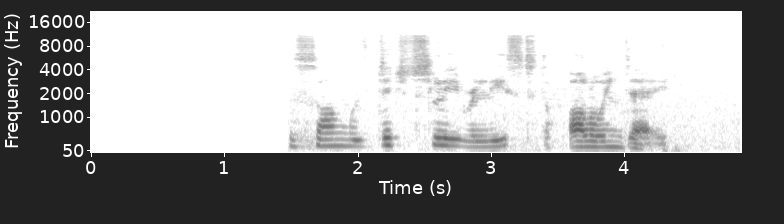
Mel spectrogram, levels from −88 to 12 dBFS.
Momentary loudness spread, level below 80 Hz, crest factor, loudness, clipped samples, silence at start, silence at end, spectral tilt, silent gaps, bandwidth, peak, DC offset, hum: 17 LU; -74 dBFS; 22 dB; -39 LUFS; under 0.1%; 1.5 s; 0.55 s; -5.5 dB/octave; none; 11.5 kHz; -20 dBFS; under 0.1%; none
